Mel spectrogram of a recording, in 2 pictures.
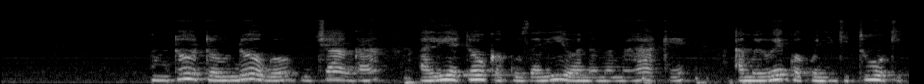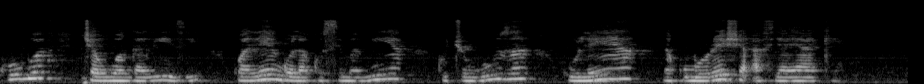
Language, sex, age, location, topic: Swahili, female, 25-35, Dar es Salaam, health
